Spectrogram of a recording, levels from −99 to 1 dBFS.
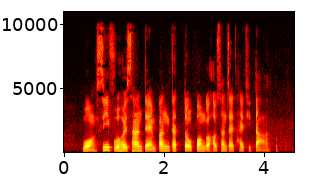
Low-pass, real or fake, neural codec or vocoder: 9.9 kHz; real; none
